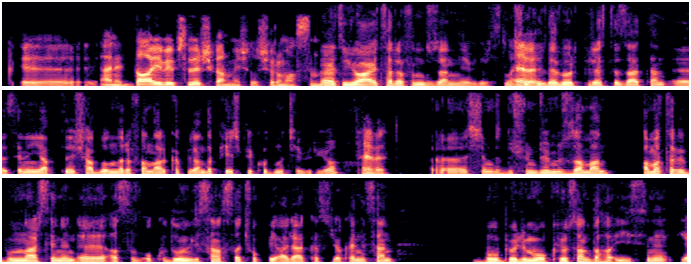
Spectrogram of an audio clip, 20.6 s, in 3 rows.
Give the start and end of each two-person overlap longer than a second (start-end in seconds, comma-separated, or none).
none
